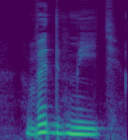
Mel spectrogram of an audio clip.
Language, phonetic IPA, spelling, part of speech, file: Ukrainian, [ʋedˈmʲidʲ], ведмідь, noun, Uk-ведмідь.ogg
- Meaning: bear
